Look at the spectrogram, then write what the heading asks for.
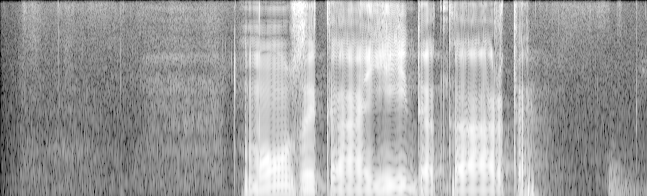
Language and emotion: Russian, sad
